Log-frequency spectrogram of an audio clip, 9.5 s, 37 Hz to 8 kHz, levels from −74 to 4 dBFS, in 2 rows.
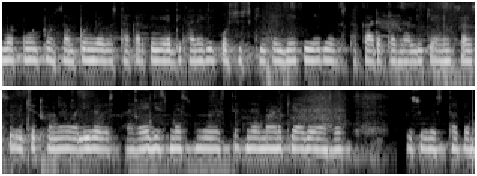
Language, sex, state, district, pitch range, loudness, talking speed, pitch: Hindi, female, Bihar, Vaishali, 180-190 Hz, -18 LUFS, 220 wpm, 185 Hz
